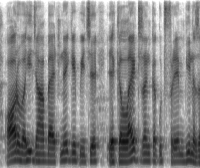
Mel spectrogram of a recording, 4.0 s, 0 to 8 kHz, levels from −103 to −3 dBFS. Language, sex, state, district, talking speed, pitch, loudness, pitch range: Hindi, male, Jharkhand, Ranchi, 210 wpm, 130 Hz, -17 LUFS, 120-140 Hz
